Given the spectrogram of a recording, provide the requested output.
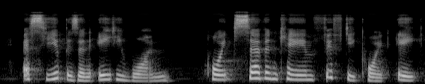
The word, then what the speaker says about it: Suippe: suep the suet french pronunciation essiup is an 81.7 km 50.8 my long river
